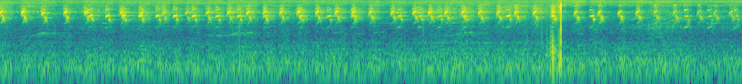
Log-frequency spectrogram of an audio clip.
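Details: Common tailorbird from Assam, India, calling with quick, evenly spaced high chips, roughly three a second. Faint short whistles from another bird sound softly, and a sharp click comes near the end.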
